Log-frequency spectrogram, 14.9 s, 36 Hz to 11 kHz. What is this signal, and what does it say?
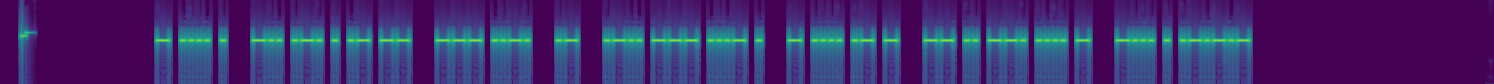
Morse code, heard as a keyed tone, about 28 wpm, 700 Hz. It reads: THE DREAM OF A LOVE THAT MIGHT BE.
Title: Sentences from Top 1500 Words 30wpm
